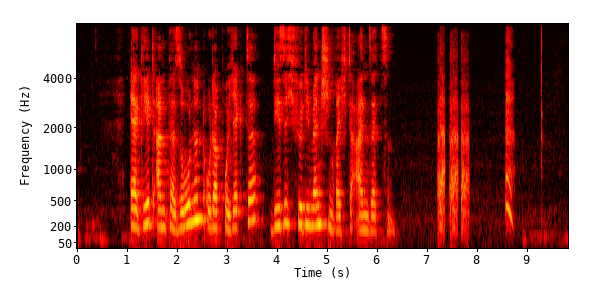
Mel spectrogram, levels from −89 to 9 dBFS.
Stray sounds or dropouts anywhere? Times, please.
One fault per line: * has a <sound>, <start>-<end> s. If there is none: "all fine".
* has a laugh, 7.2-7.9 s
* has a laugh, 8.6-8.8 s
